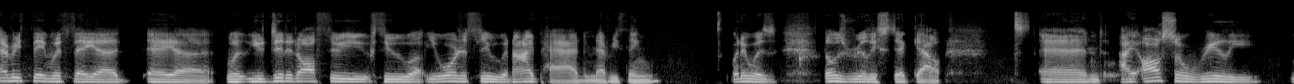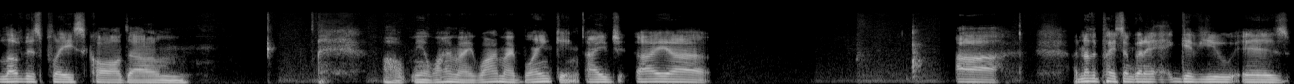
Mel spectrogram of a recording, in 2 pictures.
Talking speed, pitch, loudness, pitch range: 135 wpm, 115 Hz, -21 LUFS, 105-130 Hz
